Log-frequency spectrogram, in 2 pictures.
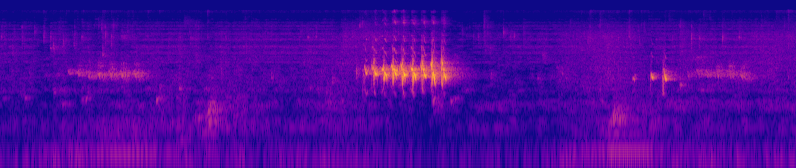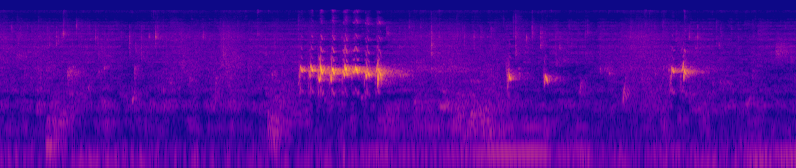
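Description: Yellow-vented bulbul calling: two loud, quick-pulsed chattering phrases, about four seconds in and again near eleven seconds, with softer short notes in between.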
